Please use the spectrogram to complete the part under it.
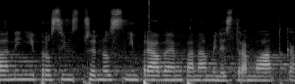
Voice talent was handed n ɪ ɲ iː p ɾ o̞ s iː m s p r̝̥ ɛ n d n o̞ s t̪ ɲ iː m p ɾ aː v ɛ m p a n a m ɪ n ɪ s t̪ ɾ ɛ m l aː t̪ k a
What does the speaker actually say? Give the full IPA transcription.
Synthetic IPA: n ɪ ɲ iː p ɾ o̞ s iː m s p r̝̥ ɛ d n o̞ s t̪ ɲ iː m p ɾ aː v ɛ m p a n a m ɪ n ɪ s t̪ ɾ a m l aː t̪ k a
